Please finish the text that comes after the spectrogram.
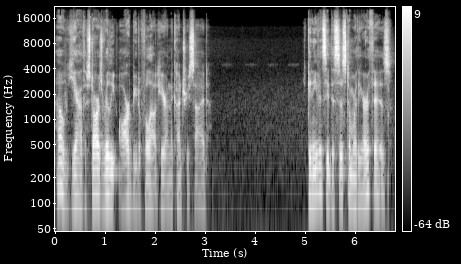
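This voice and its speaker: Man voicing a bashful, low-voiced young werewolf jock. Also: brisk, gravelly. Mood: friendly, awkward.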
